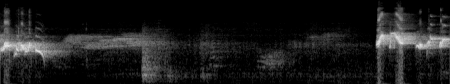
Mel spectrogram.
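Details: Chinese hwamei singing: a loud burst of rich, warbled whistles, then a softer drawn-out whistled note, a near-silent pause, and another bright, loud flurry of whistles cut off at the end.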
